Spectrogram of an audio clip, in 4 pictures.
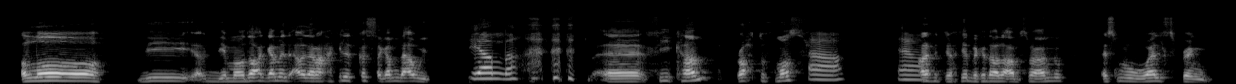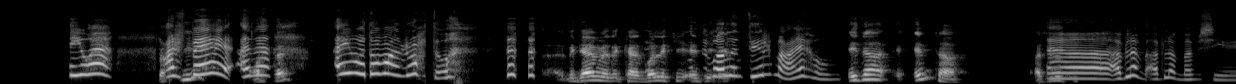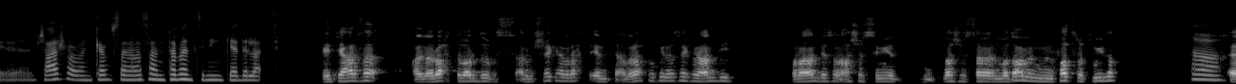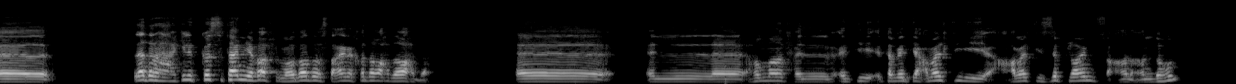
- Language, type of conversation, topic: Arabic, unstructured, عندك هواية بتساعدك تسترخي؟ إيه هي؟
- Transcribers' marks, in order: laugh; in English: "كامب"; in English: "Well Spring"; surprised: "أيوه. عارفاه أنا أيوه طبعًا رُحته"; tapping; laugh; unintelligible speech; in English: "volunteer"; unintelligible speech; in English: "ziplines"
